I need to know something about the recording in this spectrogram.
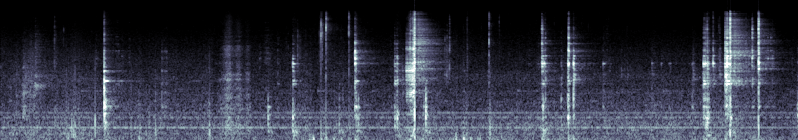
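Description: A plastic panel clicks and rattles.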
